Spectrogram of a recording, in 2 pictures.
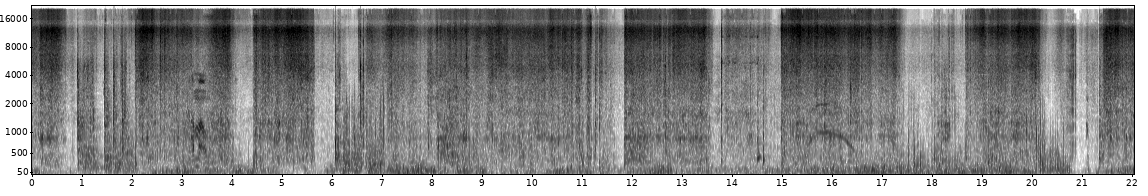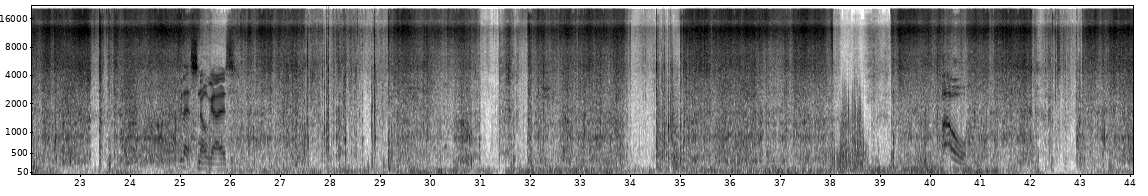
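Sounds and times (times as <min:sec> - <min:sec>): wind on microphone: 0:00.0 - 0:22.7, 0:25.6 - 0:44.0
snowboard scraping over snow: 0:00.0 - 0:44.0.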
